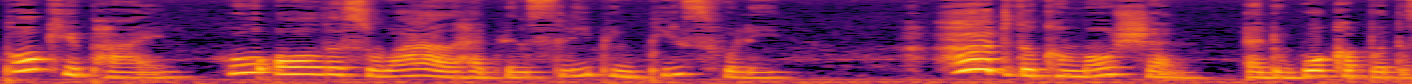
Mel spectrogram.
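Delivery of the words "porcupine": ordinary delivery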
